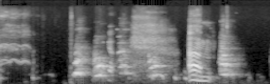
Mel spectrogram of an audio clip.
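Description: A dog barks in a quick series of sharp, close yaps and whines, the bursts coming in an uneven rhythm with brief gaps between them.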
